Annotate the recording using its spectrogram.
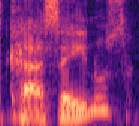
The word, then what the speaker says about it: Casanus: It is called Casanus, and that's spelled C-A-S-A-N-U-S. You heard it right, Casanus.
